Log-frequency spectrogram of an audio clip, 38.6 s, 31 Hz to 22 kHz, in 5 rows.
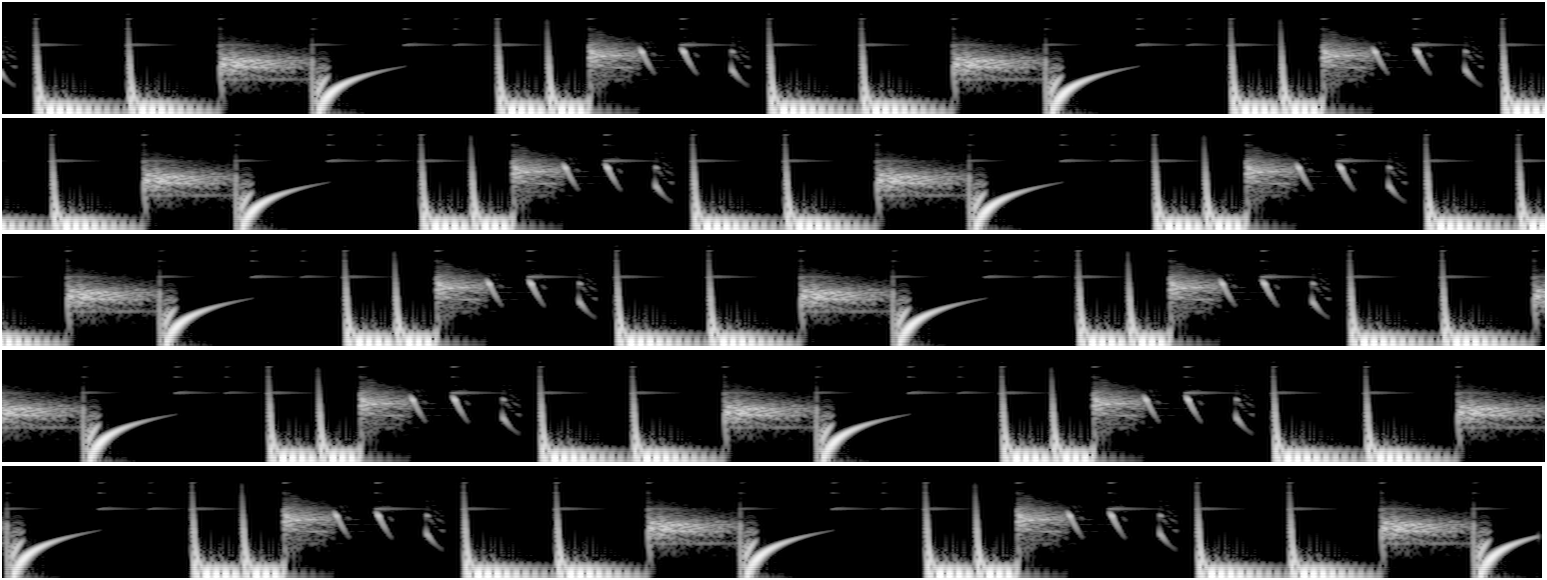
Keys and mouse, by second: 0.5-3.7 right drag, 6.3-7.7 drag, 8.9 KP_4, 9.3 KP_4, 12.4 KP_0, 17.7-21.3 drag, 22.9 click, 24.2-25.9 drag, 26.4-28.3 drag, 28.9 click, 30.9-32.2 drag.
